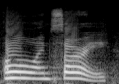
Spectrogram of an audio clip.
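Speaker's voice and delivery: ordinary talk, nothing marked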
